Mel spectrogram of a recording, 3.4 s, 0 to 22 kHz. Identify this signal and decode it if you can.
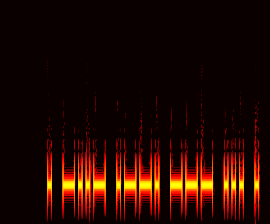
Morse code, heard as a keyed tone, about 25 wpm, 700 Hz. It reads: EXPOSE
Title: Six Letter Words - 25wpm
